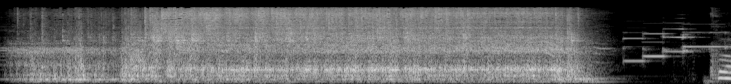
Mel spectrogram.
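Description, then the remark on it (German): A kitchen mixer set to speed 8, its lid held down, roars and rattles harshly for about six seconds while chopping Raffaello chocolate pralines, loud and grinding, then cuts off, followed by a short series of high electronic beeps. “Stufe 8. Deckel festhalten, ganz wichtig. Und los geht's.”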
